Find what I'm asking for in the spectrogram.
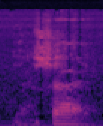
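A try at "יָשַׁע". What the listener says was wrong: Ah, see, you were pronouncing it Yasha. Yasha is a different thing than Yashai.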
